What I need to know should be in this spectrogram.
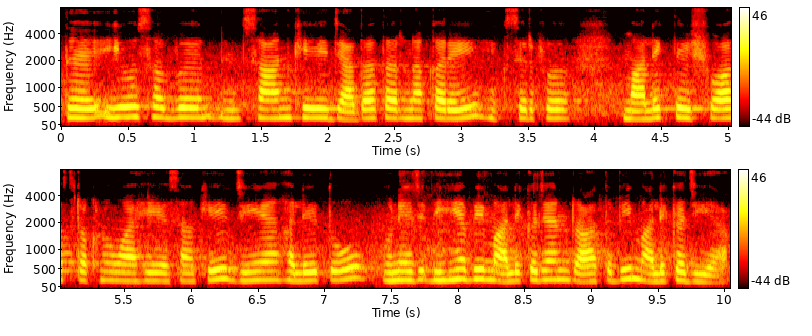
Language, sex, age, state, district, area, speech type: Sindhi, female, 45-60, Madhya Pradesh, Katni, urban, spontaneous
